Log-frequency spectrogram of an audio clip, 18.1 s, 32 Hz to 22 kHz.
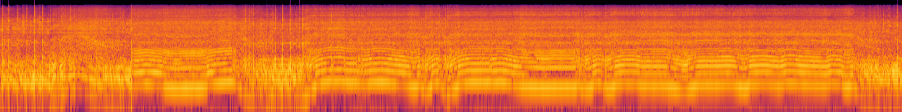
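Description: Husqvarna 550 XPG 50 cc two-stroke chainsaw revved up and held at full throttle, cutting slowly into a spruce cant. The revs sag again and again under load, then fall away near the end. The chain is dull, having struck WW2 steel buried in the log, and needs its teeth sharpened.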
